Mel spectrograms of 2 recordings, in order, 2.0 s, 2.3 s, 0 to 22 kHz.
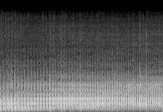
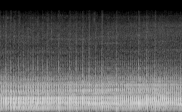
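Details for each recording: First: Suzuki Satria Fi150 riding with the O2 sensor cable installed: uneven stuttering firing pulses from 1,000 to 2,000 rpm, worst around 2,000, clearing above about 3,000 rpm; a low-rpm hesitation whose cause is unconfirmed. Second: Suzuki Satria Fi150 with an anti-stutter cable connected, held at 1,000-2,000 rpm in first gear: an even, steady note with no stumbling or popping, running smoothly.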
